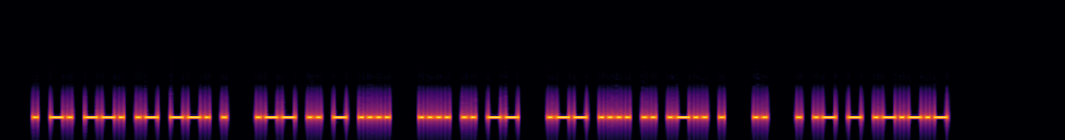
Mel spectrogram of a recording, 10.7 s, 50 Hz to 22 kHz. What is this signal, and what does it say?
Morse code, heard as a keyed tone, about 28 wpm, 700 Hz. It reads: ENGAGE WITH HIM WHILE I EAT.
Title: Sentences from Top 1500 Words 28wpm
